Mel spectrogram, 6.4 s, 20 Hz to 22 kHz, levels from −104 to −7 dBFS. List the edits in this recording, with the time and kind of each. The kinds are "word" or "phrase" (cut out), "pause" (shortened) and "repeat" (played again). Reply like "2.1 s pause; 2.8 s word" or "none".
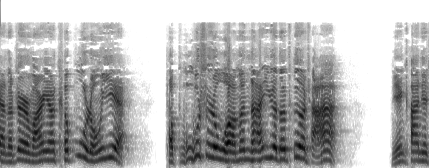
none

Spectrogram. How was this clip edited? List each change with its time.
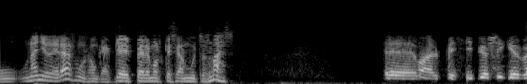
1.2 s word; 2.1 s word; 4.2 s word

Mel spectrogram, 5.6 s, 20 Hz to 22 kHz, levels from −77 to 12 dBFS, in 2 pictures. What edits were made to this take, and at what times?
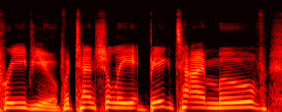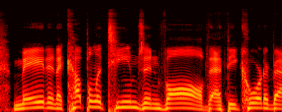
1.4 s word

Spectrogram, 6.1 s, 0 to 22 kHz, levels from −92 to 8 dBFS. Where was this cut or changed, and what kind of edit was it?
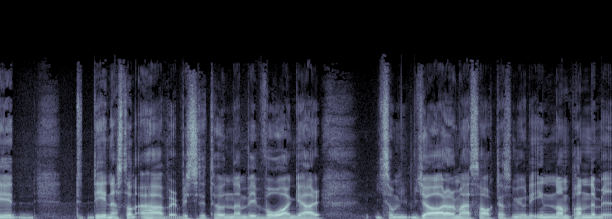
2.0 s word

